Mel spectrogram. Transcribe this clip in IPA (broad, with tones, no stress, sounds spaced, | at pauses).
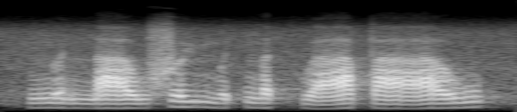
ŋ ɵ˨ n n̪ aː˨ w f ɵ˥ ɥ m ɵ˨˥ t̚ ŋ ɐ˧ t̚ kʷ aː˨˥ p aː˨˥ w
